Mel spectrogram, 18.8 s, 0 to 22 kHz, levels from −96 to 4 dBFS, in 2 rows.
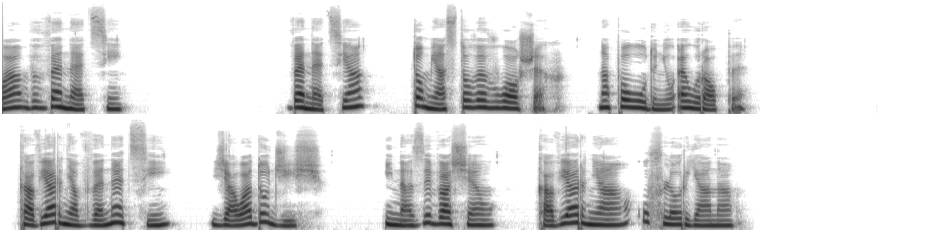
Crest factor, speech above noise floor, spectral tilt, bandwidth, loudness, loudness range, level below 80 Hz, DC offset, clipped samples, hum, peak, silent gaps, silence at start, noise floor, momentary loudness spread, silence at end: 18 dB; 66 dB; -8 dB/octave; 12.5 kHz; -19 LUFS; 4 LU; -58 dBFS; under 0.1%; under 0.1%; none; 0 dBFS; 1.46-2.73 s, 7.58-8.80 s, 9.05-9.50 s; 0 s; -83 dBFS; 11 LU; 2.1 s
